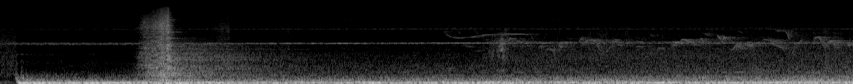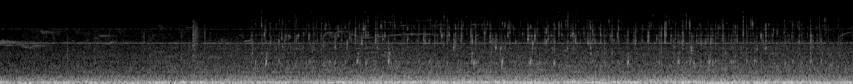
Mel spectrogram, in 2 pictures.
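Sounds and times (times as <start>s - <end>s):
steady low rumble: 0.1s - 17.0s
birds chirping: 4.0s - 17.0s.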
